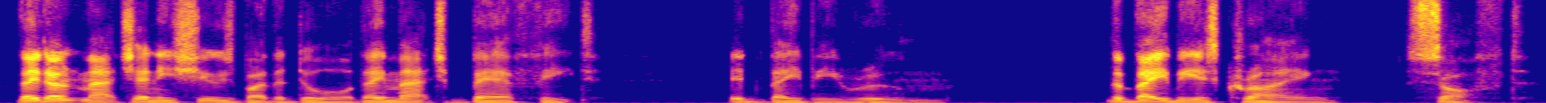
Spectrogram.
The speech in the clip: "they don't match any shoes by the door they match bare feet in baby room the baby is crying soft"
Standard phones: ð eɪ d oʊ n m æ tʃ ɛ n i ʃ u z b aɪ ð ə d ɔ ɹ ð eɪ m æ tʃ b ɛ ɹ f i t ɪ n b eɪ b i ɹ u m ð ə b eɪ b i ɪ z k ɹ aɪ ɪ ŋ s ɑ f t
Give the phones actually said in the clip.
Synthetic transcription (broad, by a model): ð eɪ d oʊ n m æ tʃ ɛ n i ʃ u z b aɪ ð ə d ɔ ɹ ð eɪ m æ tʃ b ɛ ɹ f i t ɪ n b eɪ b i ɹ u m ð ə b eɪ b i ɪ z k ɹ aɪ ɪ ŋ s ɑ f t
